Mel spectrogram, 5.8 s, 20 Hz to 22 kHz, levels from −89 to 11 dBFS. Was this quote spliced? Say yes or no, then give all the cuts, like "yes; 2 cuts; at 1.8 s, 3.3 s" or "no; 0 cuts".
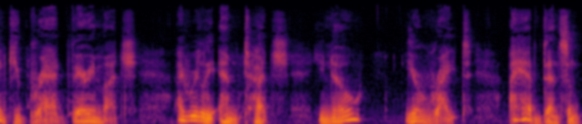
no; 0 cuts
